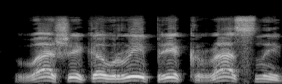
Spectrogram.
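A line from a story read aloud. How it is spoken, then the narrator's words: Loud. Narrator (Russian): громко сказал он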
